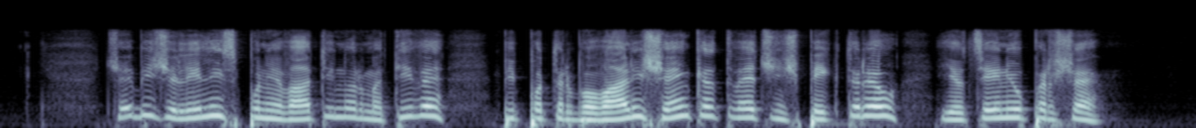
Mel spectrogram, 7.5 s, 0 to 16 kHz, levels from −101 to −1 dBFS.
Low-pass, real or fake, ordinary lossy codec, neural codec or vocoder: 7.2 kHz; real; none; none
